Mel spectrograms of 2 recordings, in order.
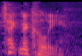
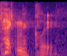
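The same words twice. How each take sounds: First: The word is said with four syllables. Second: The word is said with three syllables. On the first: "you could pronounce it with four syllables" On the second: "Three, stress on the first"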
